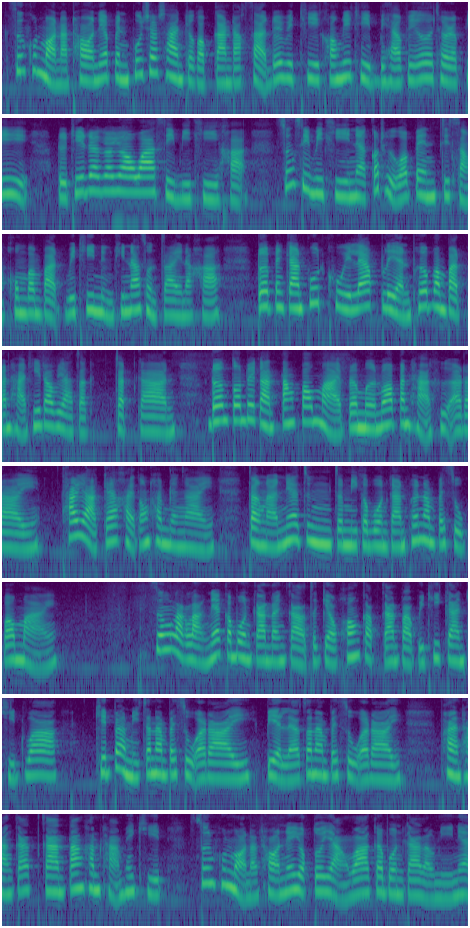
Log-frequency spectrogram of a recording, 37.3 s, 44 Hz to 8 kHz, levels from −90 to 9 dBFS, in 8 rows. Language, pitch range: Thai, 195-245 Hz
